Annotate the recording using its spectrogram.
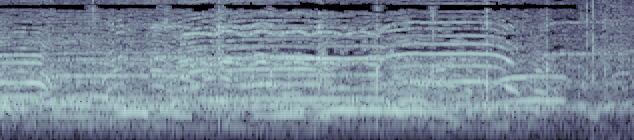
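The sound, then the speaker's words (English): A large crowd in Tel Aviv cheers and shouts to welcome back hostages released by Hamas, many excited voices overlapping in a loud, steady roar that eases slightly at the very end. “Crowds in Tel Aviv welcomed them back.”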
